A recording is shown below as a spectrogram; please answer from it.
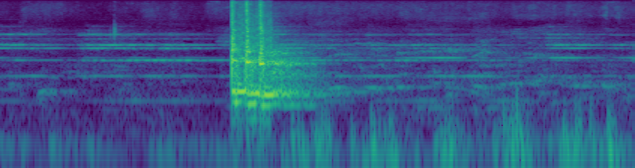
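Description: A sudden loud metallic clang about one and a half seconds in: a few quick strikes that ring on and fade within about half a second, like a bell. Faint steady music-like tones sound throughout.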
